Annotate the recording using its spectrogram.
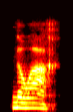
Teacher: The chet with under it. You say no, and then you go to the vowel first, and then the chet. No ach. Okay, and I never got that far.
